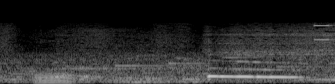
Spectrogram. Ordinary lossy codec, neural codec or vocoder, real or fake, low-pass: none; none; real; 7.2 kHz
